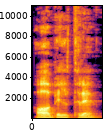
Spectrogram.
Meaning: an apple tree (any tree that bears apples, principally Malus domestica but also certain wild species)
- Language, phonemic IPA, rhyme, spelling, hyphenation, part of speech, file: Norwegian Bokmål, /ˈɑːbɪltreː/, -eː, abildtre, ab‧ild‧tre, noun, Nb-abildtre.ogg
